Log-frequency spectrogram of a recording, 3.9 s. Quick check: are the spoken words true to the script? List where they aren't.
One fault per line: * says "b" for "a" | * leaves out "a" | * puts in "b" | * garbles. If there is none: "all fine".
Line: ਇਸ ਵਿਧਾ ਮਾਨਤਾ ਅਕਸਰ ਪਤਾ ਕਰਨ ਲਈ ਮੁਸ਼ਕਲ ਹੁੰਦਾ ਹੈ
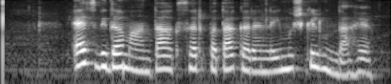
all fine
